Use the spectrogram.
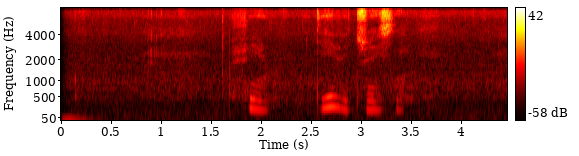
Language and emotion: Russian, sad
